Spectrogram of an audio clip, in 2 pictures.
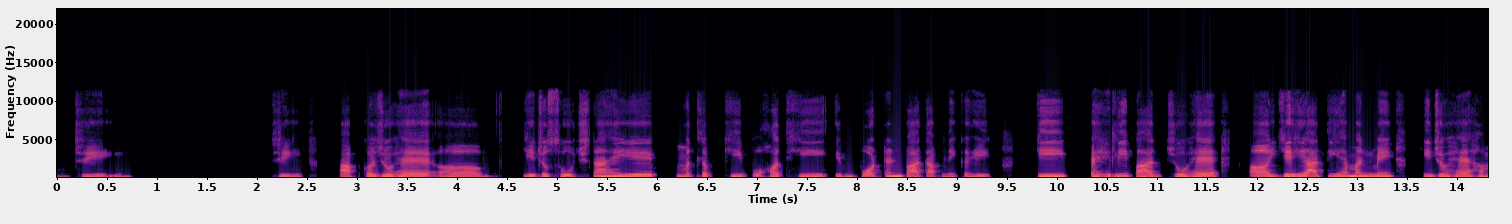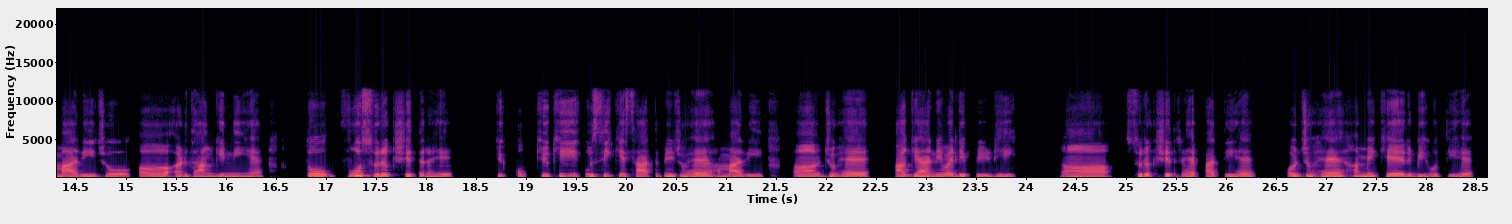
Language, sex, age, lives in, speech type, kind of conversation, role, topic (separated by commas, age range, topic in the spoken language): Hindi, female, 25-29, India, conversation, advice, advisor, पहली बार माता-पिता बनने पर जिम्मेदारियों को लेकर अनिश्चितता से कैसे निपटूँ?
